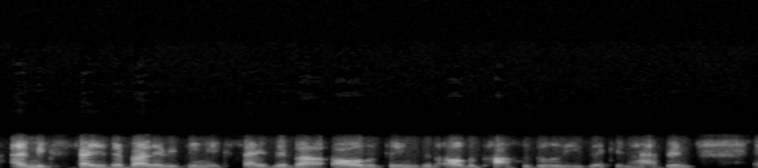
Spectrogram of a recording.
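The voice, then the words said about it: Strained, impaired voice. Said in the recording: “my voice is still challenged”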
